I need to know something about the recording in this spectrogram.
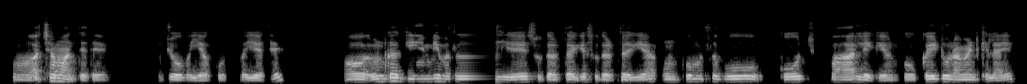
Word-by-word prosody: अ, 110 Hz, -1 st, -3 dB
अच्छा 155 Hz, -, +2 dB
मानते 145 Hz, -, +2 dB
थे 110 Hz, 0 st, -1 dB, 0.6 s
जो 110 Hz, -1 st, +3 dB
भईया 105 Hz, -2 st, 0 dB
को 110 Hz, -, -5 dB, 0.2 s
भईया 105 Hz, -2 st, +3 dB
थे -, -, 0 dB, 0.7 s
और 125 Hz, -1 st, +3 dB
उनका 135 Hz, +5 st, +3 dB
गेम 130 Hz, 0 st, -3 dB
भी 140 Hz, -, +1 dB
मतलब 130 Hz, 0 st, -3 dB
धीरे 120 Hz, +1 st, +2 dB
सुधरता 120 Hz, -1 st, -1 dB
गया, 115 Hz, +2 st, 0 dB
सुधरता 115 Hz, 0 st, -1 dB
गया 115 Hz, +4 st, +1 dB
उनको 120 Hz, +3 st, -1 dB
मतलब 130 Hz, 0 st, -4 dB
वो 130 Hz, +1 st, +3 dB, 0.3 s
कोच 125 Hz, +1 st, 0 dB, 0.2 s
बाहर 115 Hz, 0 st, +3 dB
लेके 110 Hz, -3 st, +1 dB
उनको 105 Hz, +2 st, -3 dB
कई 130 Hz, -, +6 dB
टूर्नामेंट 115 Hz, -3 st, +3 dB
खिलाए, 105 Hz, +3 st, -1 dB
120 Hz, 170 wpm, -22 LUFS, 110-130 Hz, 0.7 s, कई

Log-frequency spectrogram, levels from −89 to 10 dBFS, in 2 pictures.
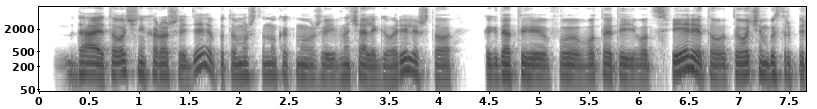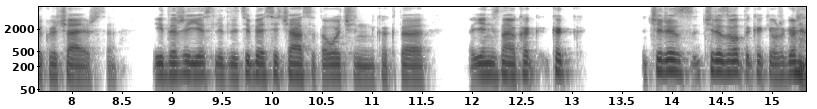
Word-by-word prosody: Да, 125 Hz, +4 st, +2 dB
это 115 Hz, +2 st, +1 dB
очень 140 Hz, -1 st, 0 dB
хорошая 120 Hz, -3 st, -1 dB
идея, 185 Hz, -, 0 dB
потому 120 Hz, +1 st, -3 dB
что, 125 Hz, 0 st, -9 dB
ну, 120 Hz, -1 st, -3 dB
как 120 Hz, 0 st, -7 dB
мы 115 Hz, -1 st, -2 dB
уже 110 Hz, 0 st, -3 dB
и -, -, -4 dB
в 105 Hz, -, -9 dB
начале 115 Hz, -1 st, 0 dB
говорили, 110 Hz, +10 st, 0 dB
что 110 Hz, -4 st, -5 dB, 0.3 s
когда 115 Hz, +1 st, +1 dB
ты 115 Hz, -2 st, +1 dB
в 110 Hz, +1 st, -1 dB
вот 115 Hz, +3 st, -4 dB
этой 115 Hz, -2 st, 0 dB
вот 110 Hz, -1 st, -4 dB
сфере, 160 Hz, +6 st, +4 dB
то 115 Hz, -1 st, -2 dB
ты 115 Hz, +3 st, -3 dB
очень 130 Hz, 0 st, +1 dB
быстро 120 Hz, -1 st, -2 dB
переключаешься. 115 Hz, -3 st, -1 dB, 0.3 s
И 125 Hz, +1 st, +2 dB
даже 125 Hz, +2 st, +1 dB
если 125 Hz, -1 st, +1 dB
для 115 Hz, 0 st, -3 dB
тебя 125 Hz, 0 st, +2 dB
сейчас 120 Hz, -1 st, +1 dB
это 110 Hz, -, -4 dB
очень 115 Hz, -2 st, -2 dB
как-то, 110 Hz, 0 st, -2 dB, 0.4 s
я 115 Hz, +3 st, +2 dB
не 125 Hz, -, +3 dB
знаю, 120 Hz, 0 st, +3 dB
как 130 Hz, 0 st, -2 dB
как, 145 Hz, -1 st, +1 dB, 0.6 s
через 155 Hz, -4 st, +3 dB
через 145 Hz, 0 st, +3 dB
вот, 145 Hz, 0 st, +3 dB
как 130 Hz, -3 st, -3 dB
я 125 Hz, -, -1 dB
уже 120 Hz, +1 st, -1 dB
говорил, 135 Hz, +1 st, +5 dB
120 Hz, 190 wpm, -23 LUFS, 110-130 Hz, 0.6 s, говорил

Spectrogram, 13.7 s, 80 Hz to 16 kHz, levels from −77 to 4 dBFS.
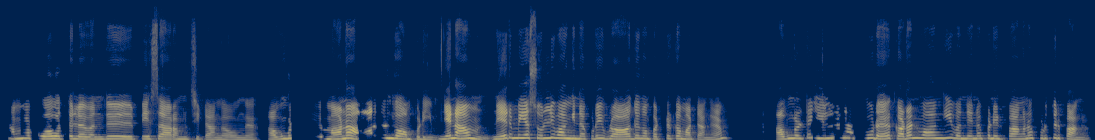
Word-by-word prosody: நம்ம 295 Hz, +4 st, -2 dB, 0.2 s
கோவத்தில 280 Hz, -1 st, +1 dB, 0.2 s
வந்து 240 Hz, +3 st, -4 dB, 0.4 s
பேச 260 Hz, 0 st, -3 dB, 0.2 s
ஆரம்பிச்சுட்டாங்க 225 Hz, -3 st, -6 dB
அவுங்க. 200 Hz, 0 st, -10 dB, 0.3 s
அவுங்களுடைய 285 Hz, +7 st, -3 dB, 0.4 s
மன 265 Hz, +4 st, +4 dB, 0.3 s
ஆதங்கம் 320 Hz, -4 st, +1 dB
அப்படி. 230 Hz, -2 st, -6 dB, 0.3 s
ஏன்னா, 320 Hz, -2 st, +9 dB, 0.4 s
நேர்மையா 360 Hz, +5 st, +5 dB
சொல்லி 345 Hz, +3 st, +1 dB
வாங்கினா 300 Hz, -4 st, +3 dB
கூட 290 Hz, -, -5 dB
இவ்வளோ 280 Hz, -2 st, 0 dB
ஆதங்கம் 290 Hz, 0 st, -1 dB
பட்டுருக்க 295 Hz, +3 st, -5 dB
மாட்டாங்க. 210 Hz, -5 st, -5 dB, 0.9 s
அவுங்கள்ட்ட 320 Hz, +5 st, -2 dB, 0.2 s
இல்லைன்னா 350 Hz, +2 st, -4 dB, 0.2 s
கூட, 360 Hz, -3 st, -1 dB, 0.3 s
கடன் 335 Hz, +6 st, +4 dB
வாங்கி 340 Hz, +2 st, 0 dB
வந்து 295 Hz, -1 st, -2 dB
என்ன 300 Hz, +1 st, -3 dB
பண்ணிருப்பாங்கன்னா, 285 Hz, +1 st, -2 dB
குடுத்துருப்பாங்க. 310 Hz, -, -3 dB
290 Hz, 125 wpm, -22 LUFS, 260-325 Hz, 0.9 s, ஏன்னா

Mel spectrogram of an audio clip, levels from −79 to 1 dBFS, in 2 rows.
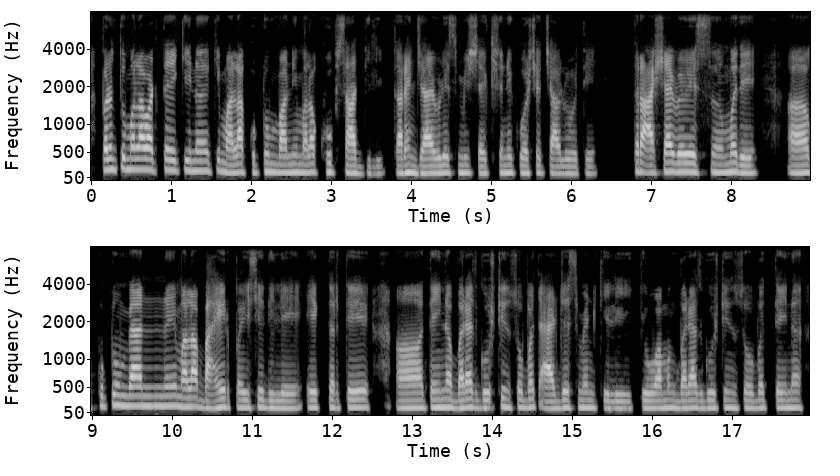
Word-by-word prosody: परंतु 195 Hz, +1 st, +3 dB
मला 195 Hz, 0 st, +6 dB
वाटतं 190 Hz, -1 st, +3 dB
आहे 180 Hz, -, +3 dB
की 180 Hz, -1 st, -2 dB
ना, 170 Hz, 0 st, 0 dB
की 180 Hz, -, -4 dB
मला 145 Hz, +2 st, +5 dB
कुटुंबाने 150 Hz, 0 st, 0 dB
मला 150 Hz, -, +2 dB
खूप 155 Hz, -2 st, -4 dB
साथ 135 Hz, -2 st, +5 dB
दिली. 120 Hz, 0 st, -10 dB, 0.2 s
कारण 140 Hz, +1 st, +2 dB
ज्यावेळेस 135 Hz, +1 st, +1 dB
मी 140 Hz, 0 st, -2 dB
शैक्षणिक 135 Hz, +2 st, -4 dB
वर्ष 135 Hz, +1 st, -2 dB
चालू 125 Hz, 0 st, -1 dB
होते 125 Hz, 0 st, -8 dB, 0.5 s
तर 165 Hz, -, +1 dB
अशा 140 Hz, +3 st, +5 dB
वेळेसमध्ये 150 Hz, -2 st, +1 dB, 0.4 s
अ, 140 Hz, -, -1 dB, 0.3 s
कुटुंबाने 170 Hz, 0 st, +2 dB
मला 160 Hz, 0 st, +6 dB
बाहेर 135 Hz, +3 st, +2 dB
पैसे 140 Hz, +1 st, -2 dB
दिले. 130 Hz, -1 st, -2 dB, 0.3 s
एकतर 140 Hz, 0 st, -3 dB
ते 145 Hz, 0 st, +2 dB, 0.5 s
अ, 135 Hz, -, -3 dB, 0.4 s
त्यांना 145 Hz, 0 st, +1 dB
बऱ्याच 140 Hz, +1 st, +3 dB
गोष्टींसोबत 145 Hz, +1 st, -3 dB
ॲडजस्टमेंट 135 Hz, +2 st, 0 dB
केली 130 Hz, -1 st, -4 dB, 0.2 s
किंवा 135 Hz, -1 st, +1 dB
मग 135 Hz, 0 st, -2 dB
बऱ्याच 135 Hz, 0 st, 0 dB
गोष्टींसोबत 135 Hz, 0 st, -3 dB
त्यांनं 140 Hz, 0 st, -2 dB
140 Hz, 140 wpm, -18 LUFS, 135-155 Hz, 0.5 s, मला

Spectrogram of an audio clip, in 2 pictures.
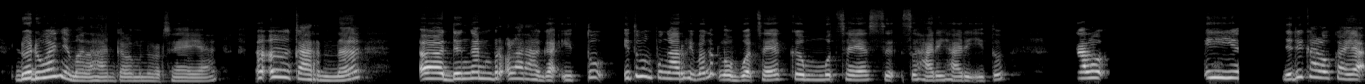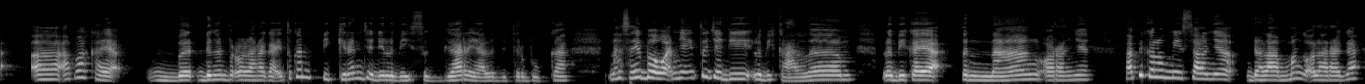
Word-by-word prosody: Dua-duanya 290 Hz, -, +5 dB
malahan 175 Hz, -1 st, -2 dB
kalau 170 Hz, -1 st, -4 dB
menurut 170 Hz, -2 st, -7 dB
saya, 165 Hz, +1 st, -6 dB, 0.4 s
heeh, 305 Hz, +3 st, +3 dB
karena, 215 Hz, 0 st, +1 dB, 0.6 s
eee, 270 Hz, 0 st, +9 dB
dengan 265 Hz, +4 st, +3 dB
berolahraga 245 Hz, -8 st, 0 dB
itu 325 Hz, -, -7 dB
itu 390 Hz, -, 0 dB
mempengaruhi 285 Hz, -7 st, +2 dB
banget 255 Hz, +2 st, -1 dB
loh 215 Hz, -3 st, +3 dB
buat 200 Hz, +1 st, +2 dB
saya, 215 Hz, +2 st, +1 dB
ke 235 Hz, +1 st, -1 dB
mood 220 Hz, +1 st, -2 dB
saya 215 Hz, -3 st, +1 dB
se 210 Hz, -2 st, -5 dB
sehari-hari 210 Hz, -, -3 dB
itu. 445 Hz, +6 st, -6 dB, 0.7 s
Kalau 295 Hz, +1 st, +7 dB, 1.1 s
iya, 305 Hz, -1 st, +5 dB, 0.4 s
jadi 235 Hz, +9 st, +1 dB
kalau 325 Hz, -4 st, +2 dB
kayak, 255 Hz, -, +2 dB, 0.3 s
eee, 235 Hz, 0 st, 0 dB
apa 305 Hz, +5 st, -5 dB
kayak 200 Hz, -4 st, -1 dB, 0.3 s
be 195 Hz, +1 st, -1 dB
dengan 215 Hz, +2 st, +1 dB
berolahraga 200 Hz, -1 st, -1 dB
itu 185 Hz, -, -6 dB
kan 335 Hz, -2 st, -4 dB
pikiran 245 Hz, +3 st, -4 dB
jadi 205 Hz, -6 st, -1 dB
lebih 185 Hz, +1 st, -3 dB
segar 190 Hz, +3 st, -2 dB
ya, 180 Hz, -4 st, -2 dB
lebih 170 Hz, 0 st, -7 dB
terbuka. 175 Hz, +2 st, -8 dB, 0.4 s
Nah 260 Hz, -, -3 dB
saya 305 Hz, +2 st, 0 dB
bawaanya 290 Hz, -1 st, +3 dB
itu 365 Hz, +5 st, -3 dB
jadi 255 Hz, -7 st, -2 dB
lebih 220 Hz, -2 st, 0 dB
kalem, 205 Hz, +7 st, -2 dB, 0.3 s
lebih 210 Hz, 0 st, +2 dB
kayak 205 Hz, -, +6 dB, 0.2 s
tenang 200 Hz, +3 st, 0 dB
orangnya, 200 Hz, +2 st, -3 dB, 0.3 s
tapi 270 Hz, +11 st, +3 dB
kalau 340 Hz, -1 st, +2 dB
misalnya 255 Hz, -5 st, -1 dB
udah 205 Hz, +1 st, -2 dB
lama 205 Hz, +4 st, -3 dB
nggak 250 Hz, -, -3 dB
olahraga, 200 Hz, +3 st, -1 dB
215 Hz, 135 wpm, -23 LUFS, 195-270 Hz, 1.1 s, eee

